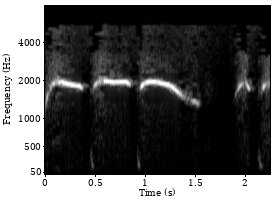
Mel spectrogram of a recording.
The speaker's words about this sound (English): Anybody out there good at whistling? I was trying to whistle along with that song.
